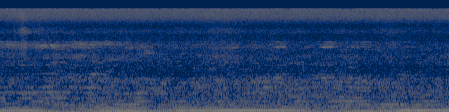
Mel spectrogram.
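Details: Deep, droning engine-like hum that wavers slightly over a low rumble, with no clear animal voice.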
